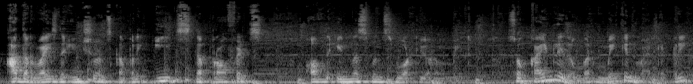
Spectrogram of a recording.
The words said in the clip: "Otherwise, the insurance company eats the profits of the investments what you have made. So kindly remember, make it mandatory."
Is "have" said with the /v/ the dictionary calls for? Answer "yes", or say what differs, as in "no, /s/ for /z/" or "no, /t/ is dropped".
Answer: yes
